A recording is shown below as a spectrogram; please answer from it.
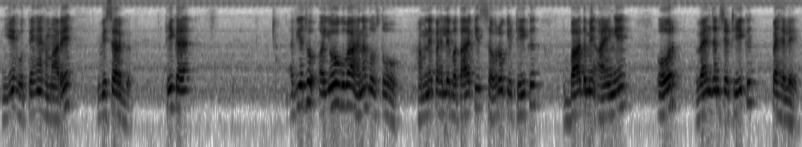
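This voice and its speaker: Echoey, slightly high-voiced male teacher. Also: bright, forceful tone. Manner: repeats points, often says "theek hai" and "doston"; slows down to spell out word parts. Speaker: Hindi grammar teacher. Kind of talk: whiteboard grammar lesson. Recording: echoey room with faint background noise.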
